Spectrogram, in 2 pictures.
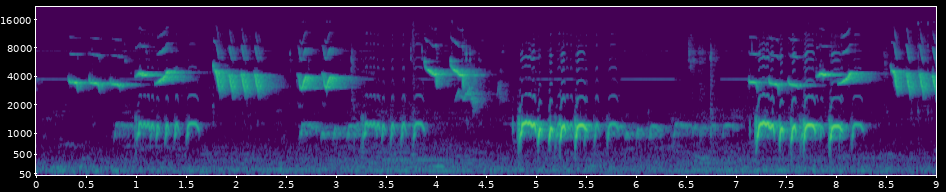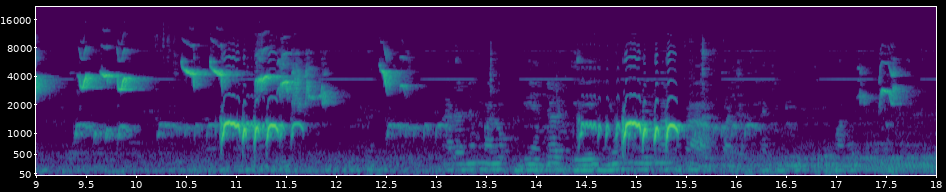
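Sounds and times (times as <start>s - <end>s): dove cooing: 0.0s - 18.0s
bird short high chirps: 0.4s - 13.2s.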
